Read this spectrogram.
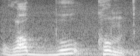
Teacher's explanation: रा पर ज़बर है, रा को पुर करके पढ़ेंगे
